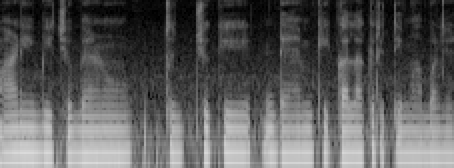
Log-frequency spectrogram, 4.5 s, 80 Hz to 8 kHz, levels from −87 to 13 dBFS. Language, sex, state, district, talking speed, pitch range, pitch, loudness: Garhwali, male, Uttarakhand, Tehri Garhwal, 170 wpm, 110-115 Hz, 115 Hz, -17 LUFS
